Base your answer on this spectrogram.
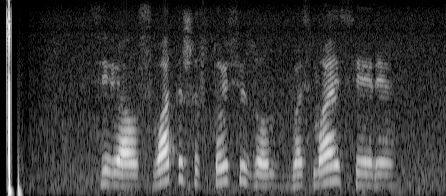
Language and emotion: Russian, neutral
